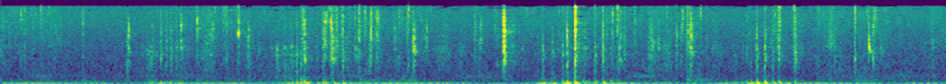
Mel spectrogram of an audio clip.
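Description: A purple bar of dry solid soap, already partly carved, is shaved with a utility knife blade. The clip is a dense run of short, dry scraping and crunching strokes, with crisp bright clicks over a low rumble. The strokes blur together into continuous crinkly shaving.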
